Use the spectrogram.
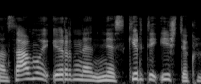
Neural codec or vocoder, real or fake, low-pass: none; real; 9.9 kHz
